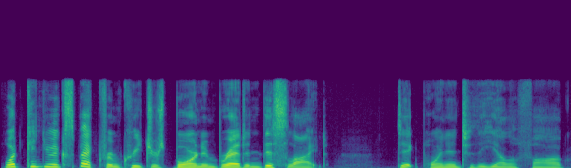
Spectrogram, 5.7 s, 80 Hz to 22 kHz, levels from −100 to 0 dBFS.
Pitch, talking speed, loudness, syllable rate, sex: 190 Hz, 190 wpm, -19 LUFS, 4.6 syllables/s, female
